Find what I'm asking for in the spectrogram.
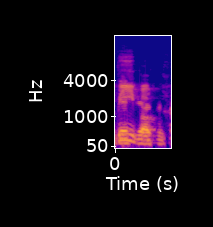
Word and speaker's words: Bebop: kuidas seda hääldatakse eesti keeles? – peaks olema äh, Bebop.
